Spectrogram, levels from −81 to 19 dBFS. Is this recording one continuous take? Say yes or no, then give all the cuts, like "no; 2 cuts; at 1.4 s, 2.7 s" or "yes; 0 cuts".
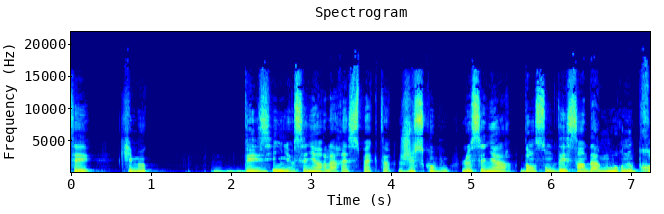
no; 4 cuts; at 2.8 s, 4.0 s, 4.8 s, 5.6 s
